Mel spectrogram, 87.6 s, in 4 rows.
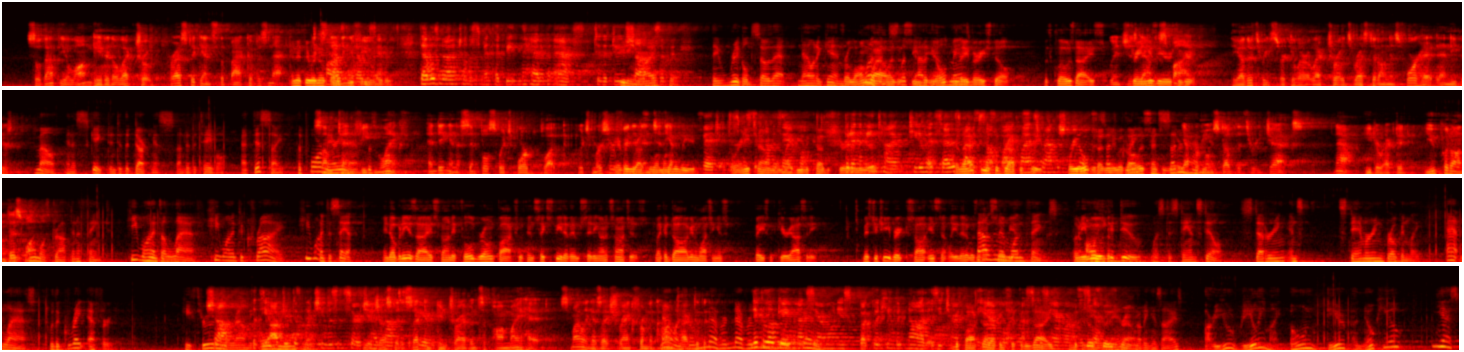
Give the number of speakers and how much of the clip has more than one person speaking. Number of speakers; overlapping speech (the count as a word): four, about 29%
